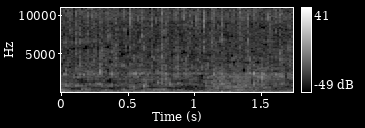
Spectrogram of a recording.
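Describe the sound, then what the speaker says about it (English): Fresh running water flowing into a koi pond, a steady soft trickle and splash with a low hum underneath, fairly quiet and continuous. "fresh running water"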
